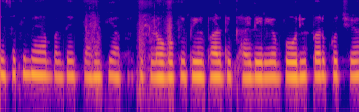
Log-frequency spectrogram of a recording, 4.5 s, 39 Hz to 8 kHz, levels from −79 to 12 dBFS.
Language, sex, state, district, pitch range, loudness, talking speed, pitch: Hindi, female, Chhattisgarh, Sukma, 205-215 Hz, -16 LUFS, 320 wpm, 210 Hz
